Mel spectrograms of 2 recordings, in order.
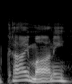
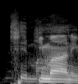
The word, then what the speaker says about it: Kimani: I say it like such an American. Kaimani Marley. Kimani Marley.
